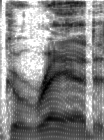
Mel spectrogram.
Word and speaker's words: Garand: The M1 Garand, which can also be pronounced Garand, depending on who you ask, is by far the most prominent firearm in the movie.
